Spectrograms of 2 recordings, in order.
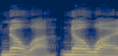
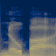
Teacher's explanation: there's two vowel sounds next to each other and you pronounce both of them and there's no consonant. It's not no ba, it's no uh. · With a vowel hiatus, you are pronouncing each vowel sound in there.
